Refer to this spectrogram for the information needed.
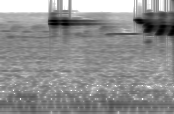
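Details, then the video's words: European goldfinch, Widani-style song used to tutor chicks: a high, thin whistled note that slides downward, a brief pause with a faint steady tone, then a quick burst of bright, jangling twitters. "تغريد ويداني لتسميع فراخ الحسون"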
